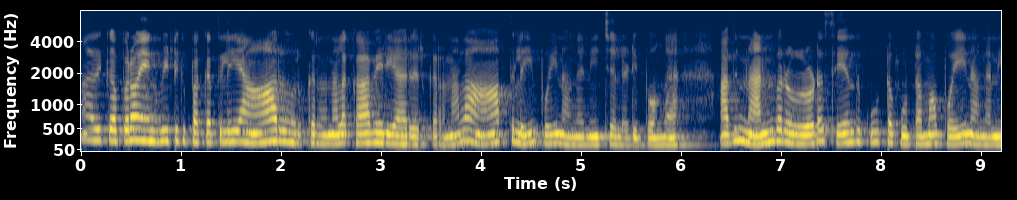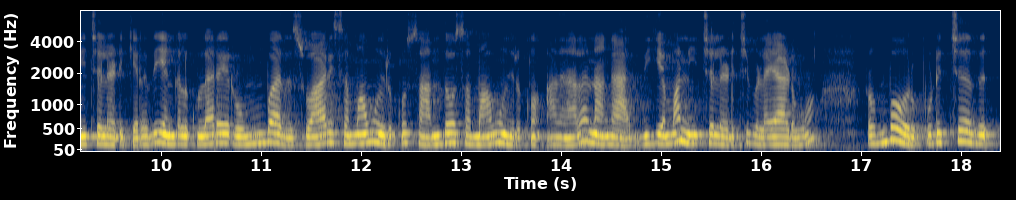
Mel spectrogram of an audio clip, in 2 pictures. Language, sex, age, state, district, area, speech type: Tamil, female, 60+, Tamil Nadu, Tiruchirappalli, rural, spontaneous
